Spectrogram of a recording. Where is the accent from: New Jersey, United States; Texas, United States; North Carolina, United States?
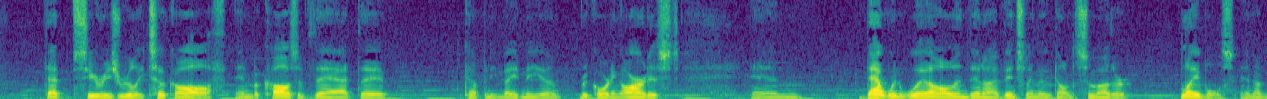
North Carolina, United States; Burlington; Originally from Burlington, North Carolina. Went to school at Appalachian State University in Boone, North Carolina.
